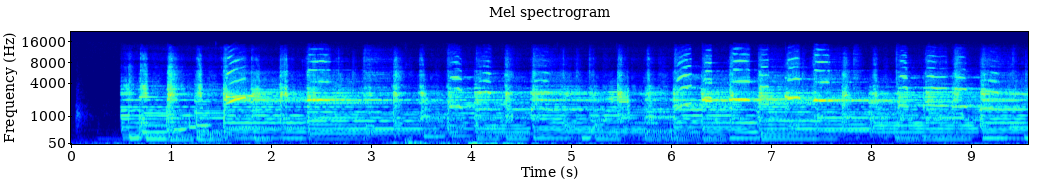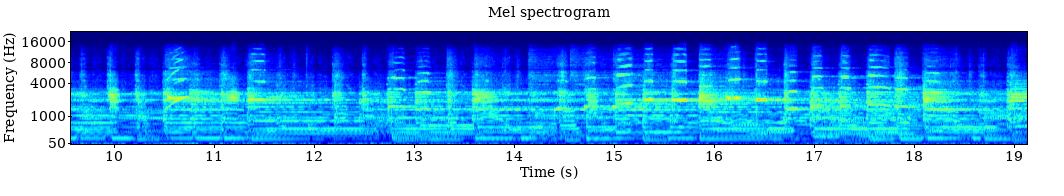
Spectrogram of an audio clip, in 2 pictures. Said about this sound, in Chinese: 你的手机铃声是怎样的？哼给我们听一听。 手机你打我个电话不就有了？哎，我可以给你介绍一下这首歌。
